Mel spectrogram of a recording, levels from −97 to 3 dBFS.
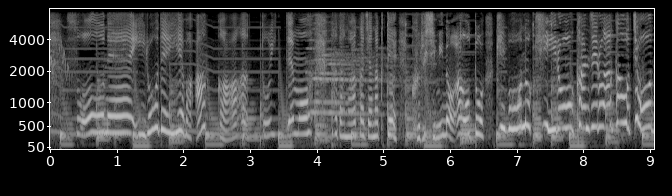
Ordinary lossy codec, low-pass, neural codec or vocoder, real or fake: none; 7.2 kHz; none; real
